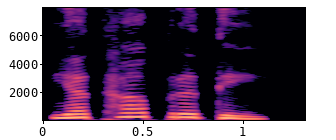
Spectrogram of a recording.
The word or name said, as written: ಯಥಾಪ್ರತಿ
